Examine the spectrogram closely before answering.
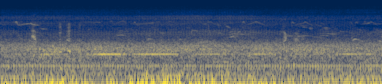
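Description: Outdoor ambience: a low, uneven rumble of wind on the microphone, with birds chirping and calling throughout.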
